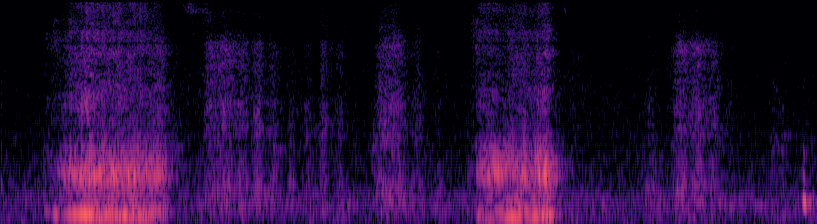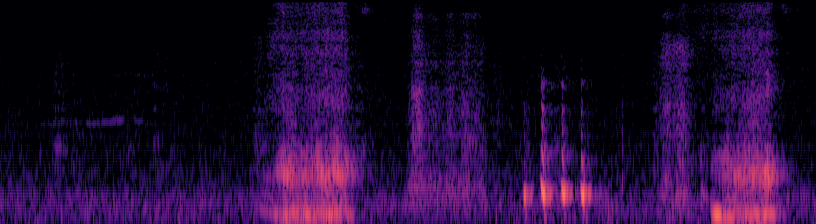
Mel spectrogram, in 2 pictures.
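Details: Sleeping French bulldog: soft, low rattling snores recurring every few seconds, with faint room noise; snoring.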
